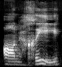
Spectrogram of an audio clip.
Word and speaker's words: Henri: You mentioned Haiti, but I mean, we're looking at, Hurricane Henri. That's how they pronounced it on NPR today.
